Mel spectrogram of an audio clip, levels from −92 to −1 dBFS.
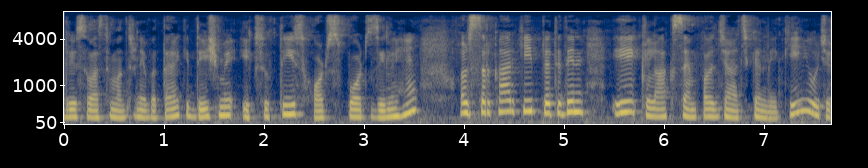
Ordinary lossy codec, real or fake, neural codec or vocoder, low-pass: none; fake; codec, 16 kHz, 4 kbps, X-Codec, WavLM features, trained on Multilingual LibriSpeech; 7.2 kHz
